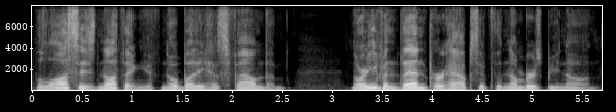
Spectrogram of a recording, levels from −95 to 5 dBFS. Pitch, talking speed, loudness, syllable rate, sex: 150 Hz, 190 wpm, -19 LUFS, 4.8 syllables/s, male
